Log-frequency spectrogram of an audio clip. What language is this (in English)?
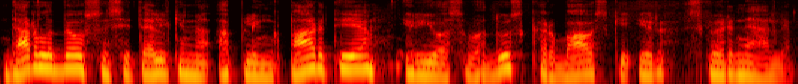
Lithuanian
